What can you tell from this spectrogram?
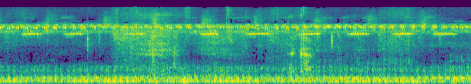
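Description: Crickets and other night insects calling: a continuous high trill with a separate short chirp repeating about twice a second, over a steady low hum.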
